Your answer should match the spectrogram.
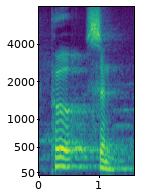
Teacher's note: Here in the disyllabic word person, the first syllable, the first 3 letters P-E-R is uttered with more force. Person. It's a strong one and it is a weak one.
